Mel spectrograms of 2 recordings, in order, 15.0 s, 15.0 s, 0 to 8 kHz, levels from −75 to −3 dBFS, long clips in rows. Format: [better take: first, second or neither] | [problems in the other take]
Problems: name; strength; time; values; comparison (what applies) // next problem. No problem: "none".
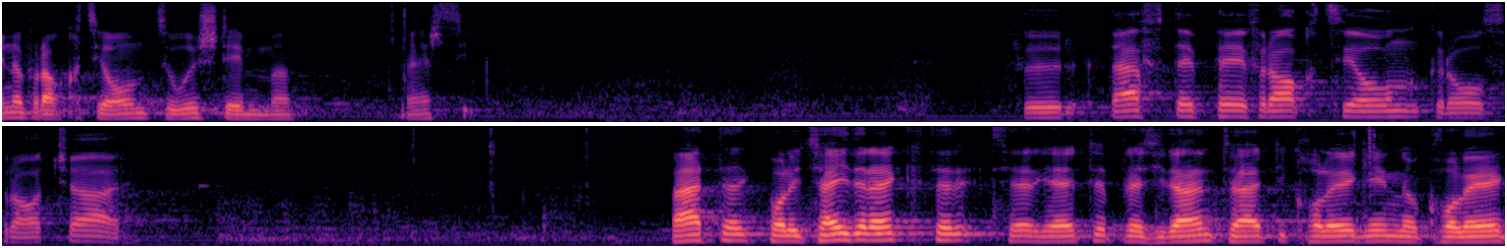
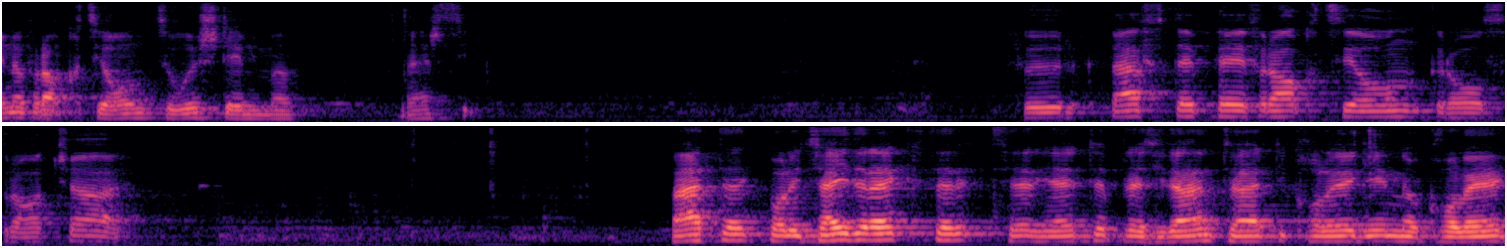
first | noise reduction (neural separator model SepFormer DNS4)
